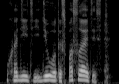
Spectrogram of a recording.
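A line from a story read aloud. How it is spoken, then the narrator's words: Groaning through teeth. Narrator (Russian): стонал он сквозь зубы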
